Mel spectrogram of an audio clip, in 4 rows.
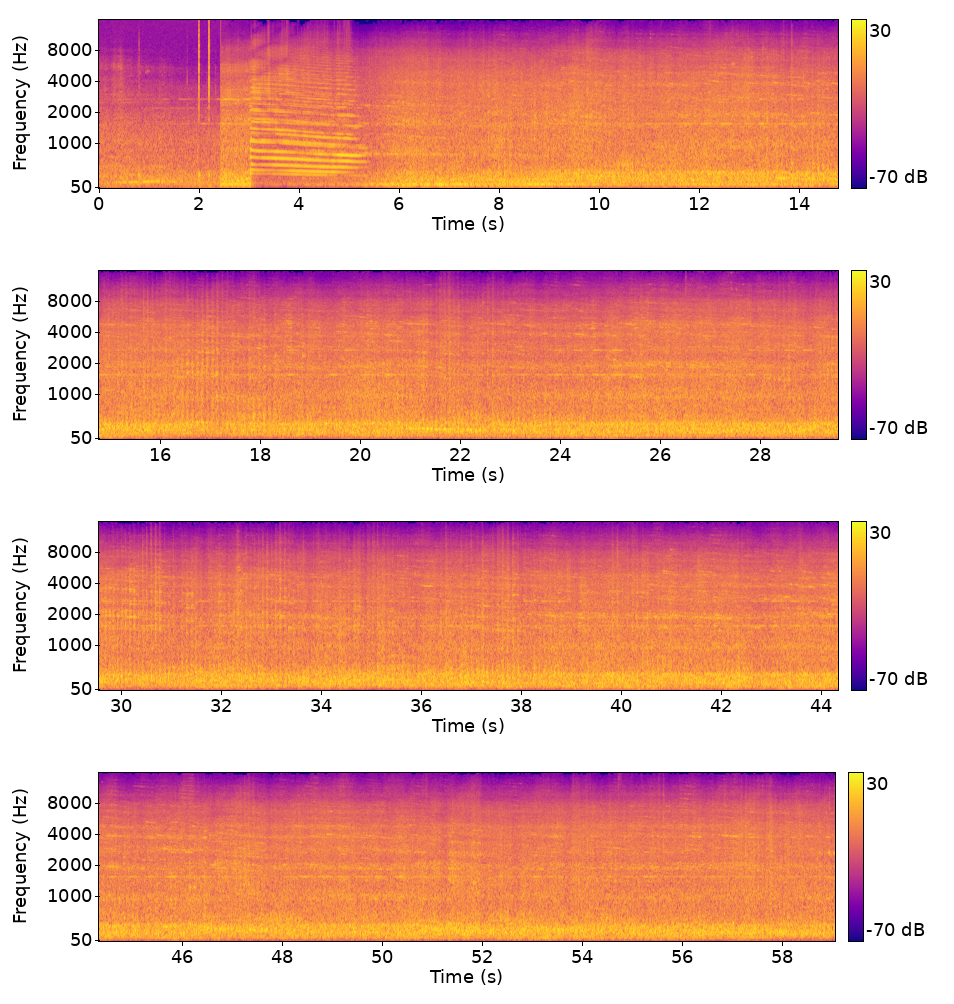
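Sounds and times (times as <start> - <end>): freight train rolling past: 0.0 - 59.0
locomotive air horn: 2.4 - 6.7
wheels clacking over rail joints: 7.2 - 59.0.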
